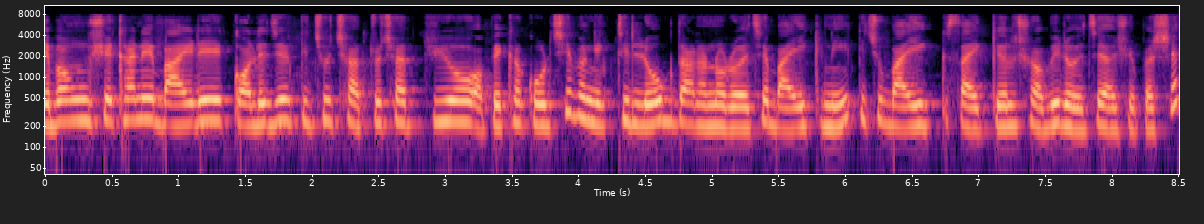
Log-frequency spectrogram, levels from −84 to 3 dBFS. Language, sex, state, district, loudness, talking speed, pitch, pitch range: Bengali, female, West Bengal, Jalpaiguri, -15 LUFS, 155 wpm, 215 Hz, 200-235 Hz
